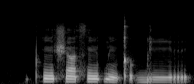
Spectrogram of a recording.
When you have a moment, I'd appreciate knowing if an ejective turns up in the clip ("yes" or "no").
yes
